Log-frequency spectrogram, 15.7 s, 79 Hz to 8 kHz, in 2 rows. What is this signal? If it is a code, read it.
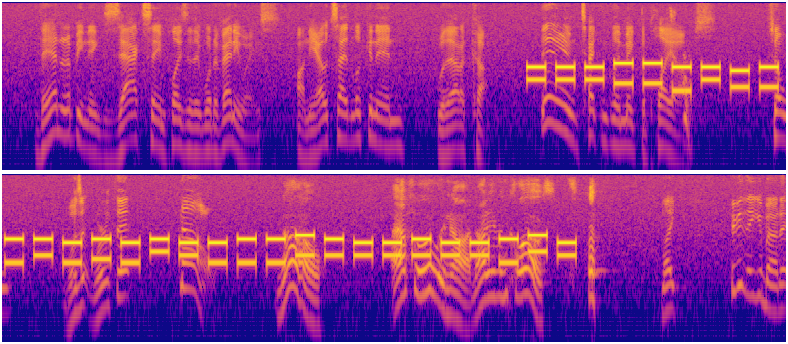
DTMF, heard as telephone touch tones, dialled by machine, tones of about 190 ms, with speech in English. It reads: 000992045281510712298778772#7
